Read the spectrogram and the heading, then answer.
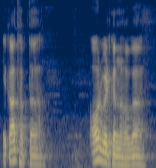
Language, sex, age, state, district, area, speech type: Urdu, male, 60+, Bihar, Gaya, urban, spontaneous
